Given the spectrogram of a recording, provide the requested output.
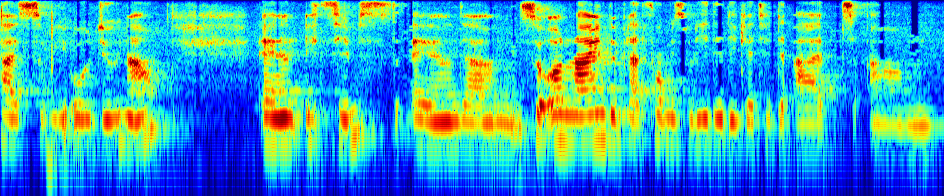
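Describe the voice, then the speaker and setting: A woman with a French accent speaks at medium pitch and a fairly slow pace. Her pitch varies in an ordinary way, and there is noticeable background noise. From France. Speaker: wine and spirits educator. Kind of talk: presentation. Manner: halting, many fillers.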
